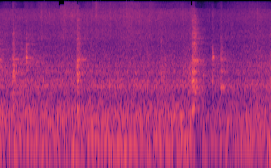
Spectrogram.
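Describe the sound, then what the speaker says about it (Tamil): Raw mango pieces sautéing in a pan for maanga pachadi, a steady sizzle with a few sharp stirring scrapes and clinks from a spoon, close by and without talk. "இப்போ அந்த மாங்காயை போட்டு வதக்கிறேன்."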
